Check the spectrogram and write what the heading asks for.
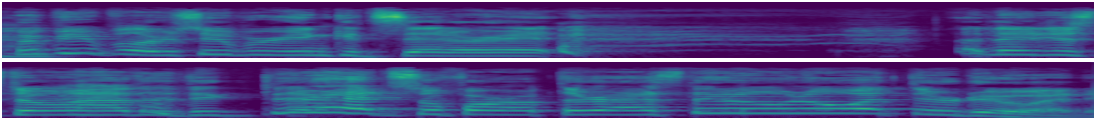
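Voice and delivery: laughing. Real, not acted. Laughing rant, pitch high.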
